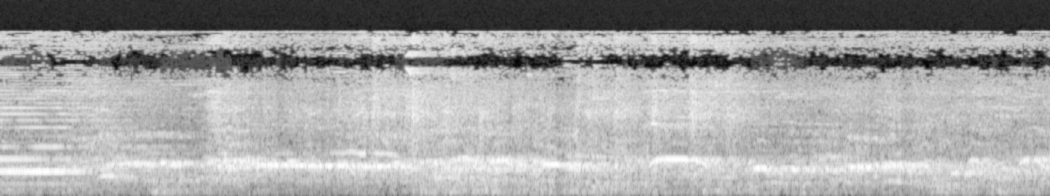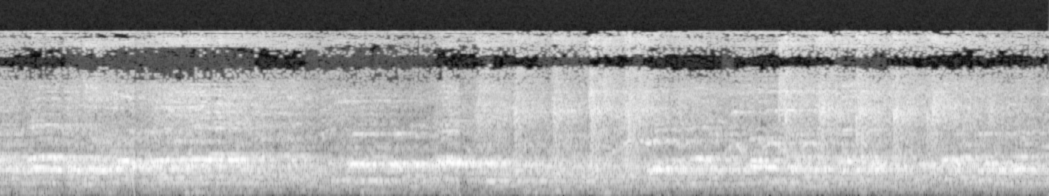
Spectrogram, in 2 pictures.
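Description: A large crowd chants and sings loudly in an echoing hall.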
